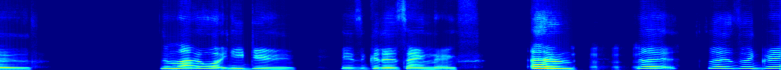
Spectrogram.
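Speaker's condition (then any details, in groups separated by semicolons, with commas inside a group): Cerebral palsy; from birth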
